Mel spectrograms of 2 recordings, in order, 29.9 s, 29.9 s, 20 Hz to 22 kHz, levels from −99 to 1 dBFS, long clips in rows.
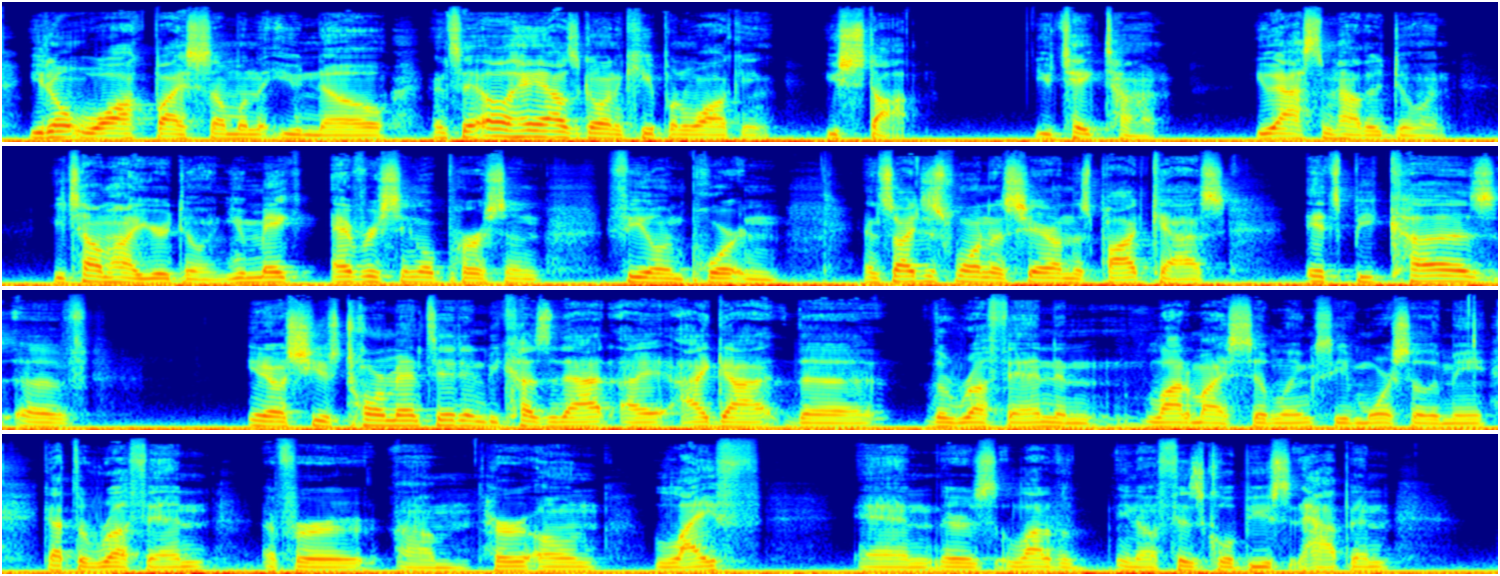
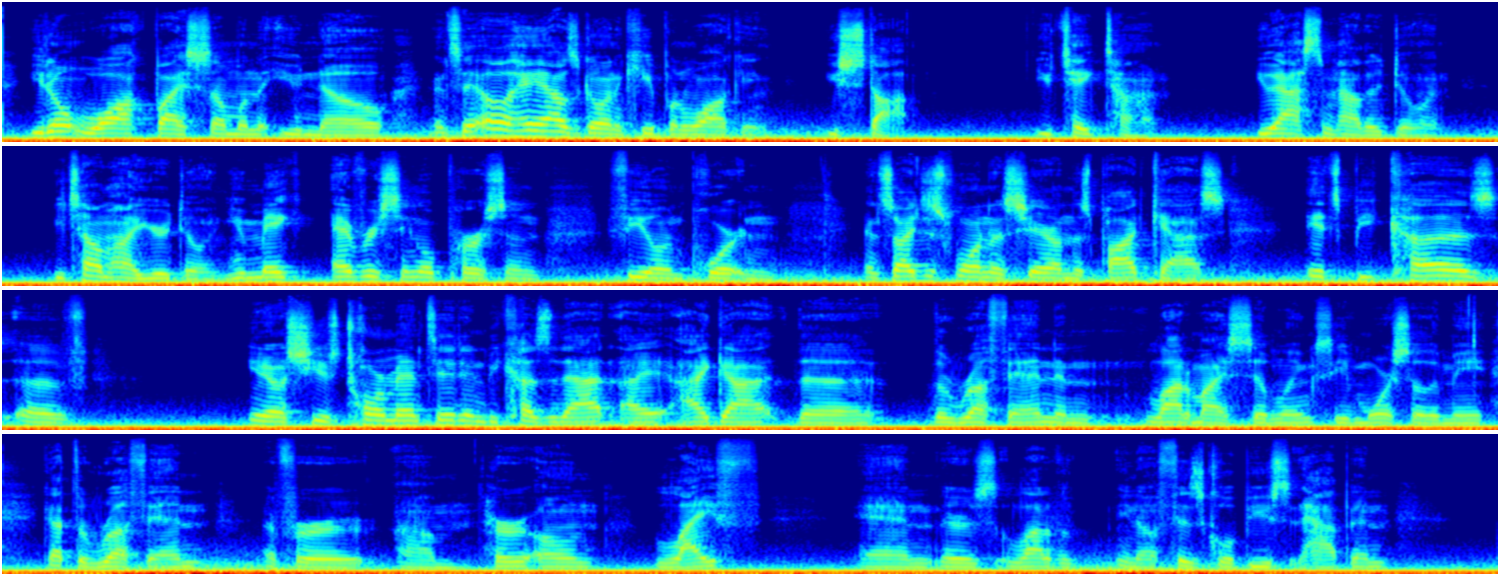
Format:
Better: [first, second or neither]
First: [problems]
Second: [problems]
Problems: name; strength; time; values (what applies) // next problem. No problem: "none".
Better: first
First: low rumble; faint; throughout; 25 dB below the speech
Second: low rumble; loud; throughout; 3 dB below the speech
